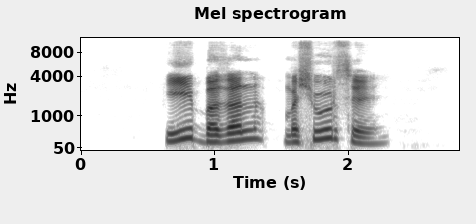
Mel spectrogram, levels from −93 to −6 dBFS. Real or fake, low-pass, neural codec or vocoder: fake; 10.8 kHz; autoencoder, 48 kHz, 128 numbers a frame, DAC-VAE, trained on Japanese speech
